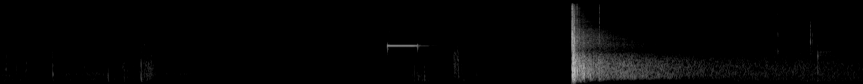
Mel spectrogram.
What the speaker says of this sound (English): I'm gonna draw from concealed, press out, shoot 1 shot off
